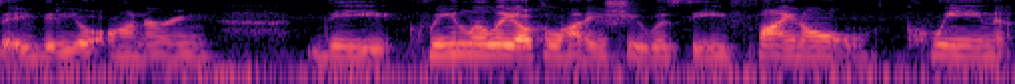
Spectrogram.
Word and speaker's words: Liliuokalani: another video honoring queen liliuokalani and yes i am pronouncing that correctly i grew up in hawaii so yes this is a video honoring the queen lily okalani she was the final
